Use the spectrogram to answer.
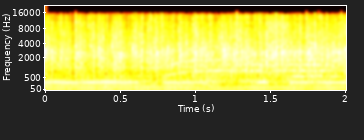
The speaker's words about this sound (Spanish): ¡Aplausos!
